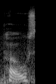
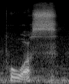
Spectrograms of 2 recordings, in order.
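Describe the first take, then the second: First: It is said with an English-sounding vowel. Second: It is said with a Swedish å vowel. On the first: The speaker calls it wrong. "folk säger pose istället för pås" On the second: The speaker calls it right. "istället för pås"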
